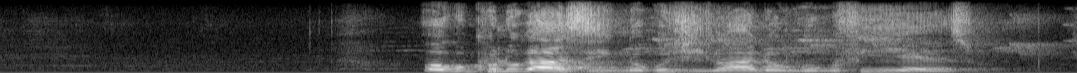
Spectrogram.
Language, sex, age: Zulu, male, 22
